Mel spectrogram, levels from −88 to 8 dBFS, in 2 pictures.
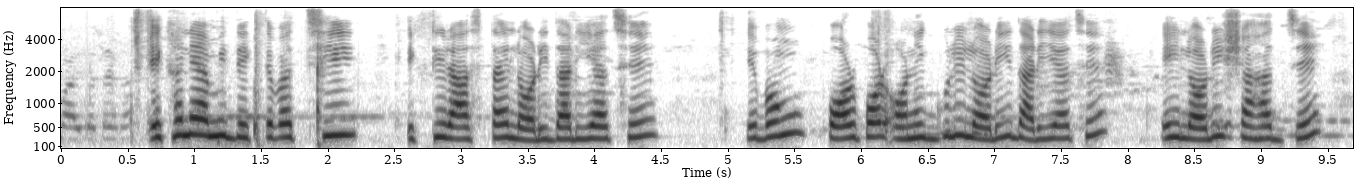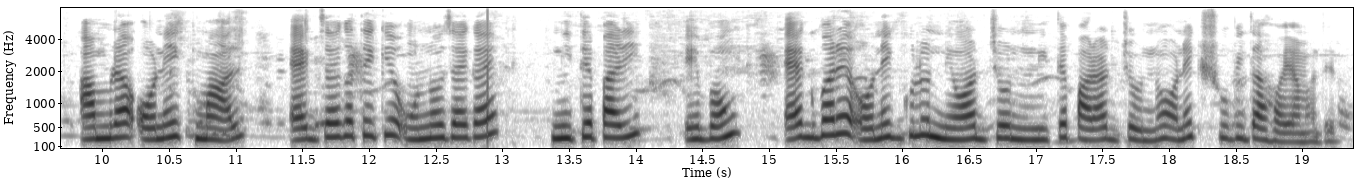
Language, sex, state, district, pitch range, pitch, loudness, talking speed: Bengali, female, West Bengal, North 24 Parganas, 245-300 Hz, 270 Hz, -16 LUFS, 125 wpm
